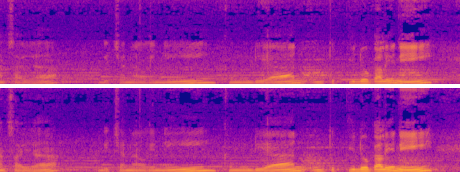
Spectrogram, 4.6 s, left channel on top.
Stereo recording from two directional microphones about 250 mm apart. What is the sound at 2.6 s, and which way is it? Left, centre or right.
Speech, centre.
